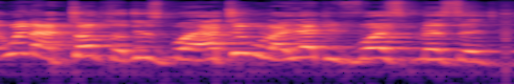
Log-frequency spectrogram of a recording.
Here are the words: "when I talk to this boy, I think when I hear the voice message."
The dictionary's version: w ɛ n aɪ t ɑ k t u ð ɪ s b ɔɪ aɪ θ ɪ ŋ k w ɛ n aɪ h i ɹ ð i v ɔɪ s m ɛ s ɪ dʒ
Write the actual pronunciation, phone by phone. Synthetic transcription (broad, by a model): w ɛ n aɪ t ɑ k t u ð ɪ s b ɔɪ aɪ t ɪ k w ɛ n aɪ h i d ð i v ɔɪ s m ɛ s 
